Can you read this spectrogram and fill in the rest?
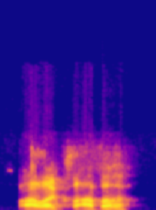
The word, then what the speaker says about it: balaclava: And that is, I'm sure I'm going to mispronounce it, it's not baklava, because that's the dessert, but I think it's called balaclava.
